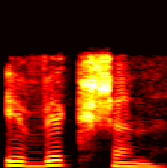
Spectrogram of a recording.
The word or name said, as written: eviction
